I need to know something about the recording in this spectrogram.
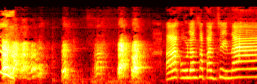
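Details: Siberian Husky named Ice, wildly hyper after a bath, gives a few rough, breathy barks in short bursts, then breaks into a drawn-out, wavering, harmonic howl-like yodel that rises and falls over the last two seconds.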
